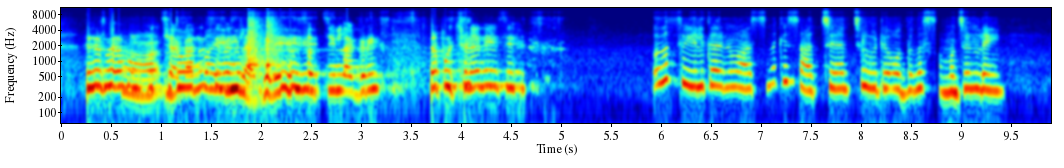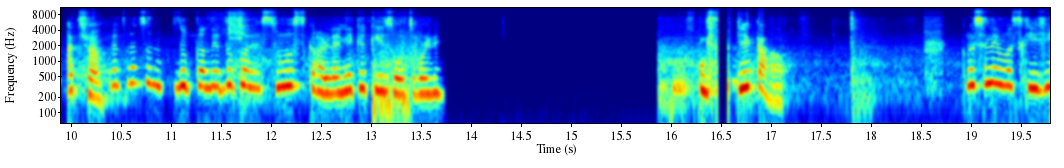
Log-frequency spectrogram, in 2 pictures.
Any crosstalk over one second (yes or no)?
yes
